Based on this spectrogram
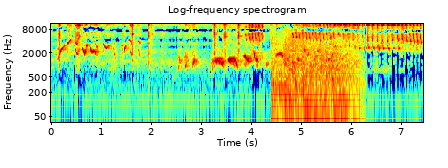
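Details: White-rumped shama in 'sambaran listrik' song: short rising whistles and warbled notes, a long harsh noisy burst, then a fast, very high buzzing rattle of rapid pulses.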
